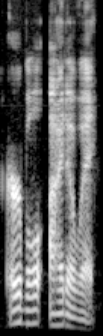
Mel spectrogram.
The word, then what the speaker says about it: Herbal Hideaway: it written wrong but i just put like parentheses around the h's so i'm like ah yes well the h's are still there they're just silent well yeah exactly that's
